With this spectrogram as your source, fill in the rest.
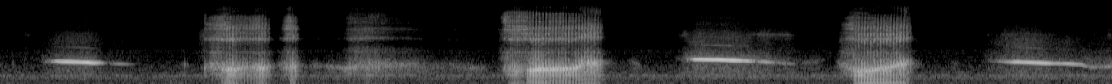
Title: Bentley Sleeping & Snoring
